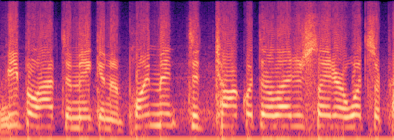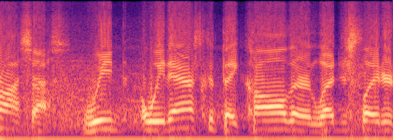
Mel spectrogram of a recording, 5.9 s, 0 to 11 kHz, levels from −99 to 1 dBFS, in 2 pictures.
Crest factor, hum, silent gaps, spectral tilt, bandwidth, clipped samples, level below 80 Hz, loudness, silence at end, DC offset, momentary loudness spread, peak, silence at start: 10 dB; none; none; -3 dB/octave; 11 kHz; under 0.1%; -42 dBFS; -9 LUFS; 0 s; 5%; 4 LU; 0 dBFS; 0 s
